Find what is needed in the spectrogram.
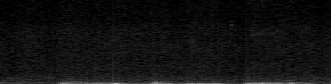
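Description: Near silence: room tone with a few faint, soft low thumps.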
